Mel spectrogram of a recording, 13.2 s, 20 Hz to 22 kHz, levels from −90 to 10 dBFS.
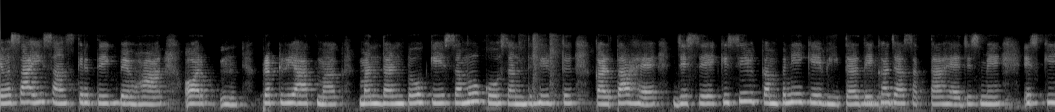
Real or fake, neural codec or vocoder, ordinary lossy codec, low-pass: fake; vocoder, 44.1 kHz, 128 mel bands every 512 samples, BigVGAN v2; Opus, 16 kbps; 7.2 kHz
